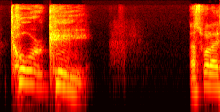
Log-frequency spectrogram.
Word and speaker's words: Torquay: It's pronounced Torquay.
